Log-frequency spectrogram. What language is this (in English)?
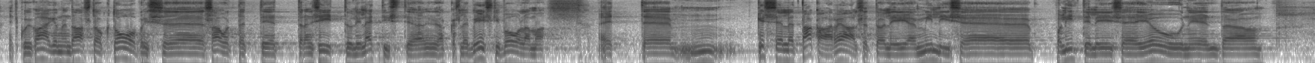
Estonian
